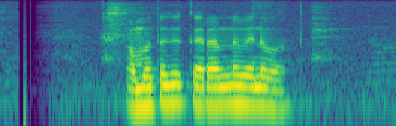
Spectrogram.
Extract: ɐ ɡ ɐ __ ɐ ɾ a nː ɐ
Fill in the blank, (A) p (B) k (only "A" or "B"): B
